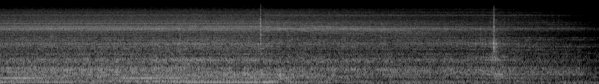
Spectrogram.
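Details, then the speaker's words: Cement mixer single-phase motor marked 1976, running unloaded during belt-replacement work: an even, steady whir with no knocks or grinding, then a smooth wind-down. Runs smoothly enough; normal. "it runs smoothly enough"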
